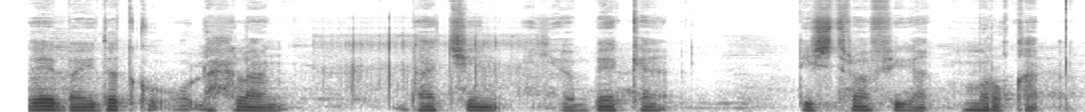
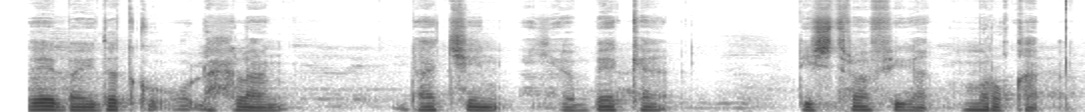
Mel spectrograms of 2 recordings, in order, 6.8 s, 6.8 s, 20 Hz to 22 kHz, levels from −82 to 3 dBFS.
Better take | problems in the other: second | background sound (Fire); 16 dB below the speech

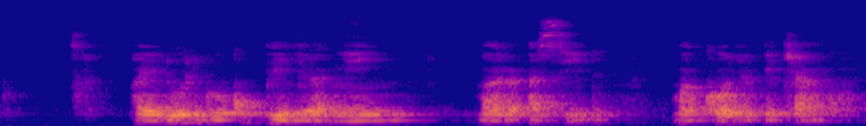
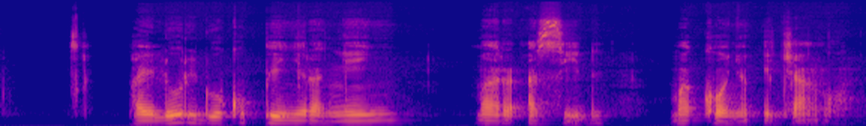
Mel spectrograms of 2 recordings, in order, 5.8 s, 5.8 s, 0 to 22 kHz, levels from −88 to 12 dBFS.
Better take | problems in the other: second | room echo; dies away in 0.6 s

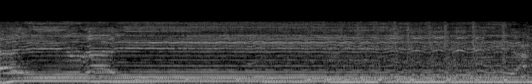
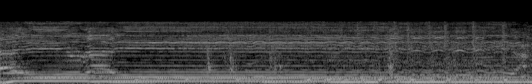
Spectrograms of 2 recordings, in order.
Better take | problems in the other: first | background sound (Door); 20 dB below the speech

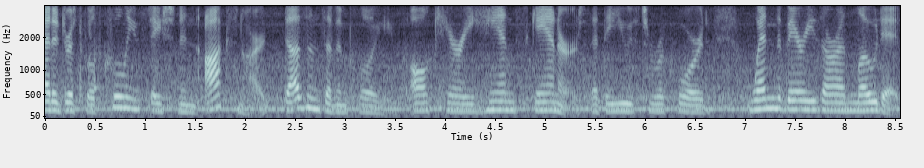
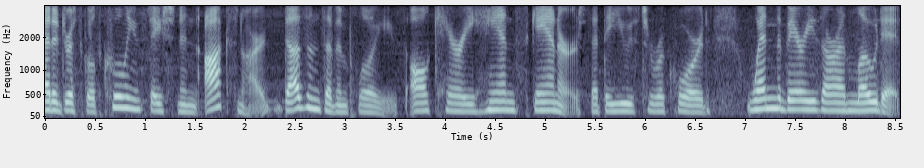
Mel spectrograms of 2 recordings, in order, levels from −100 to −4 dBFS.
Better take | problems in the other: second | background sound (Engine); 8 dB below the speech

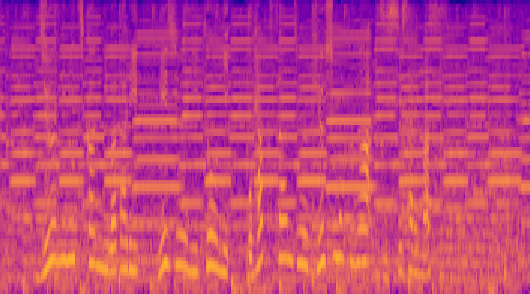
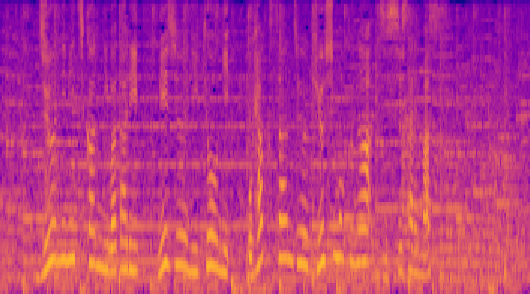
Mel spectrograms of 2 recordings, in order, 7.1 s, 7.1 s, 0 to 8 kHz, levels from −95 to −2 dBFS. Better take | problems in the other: second | background sound (Keyboard (musical)); 6 dB below the speech

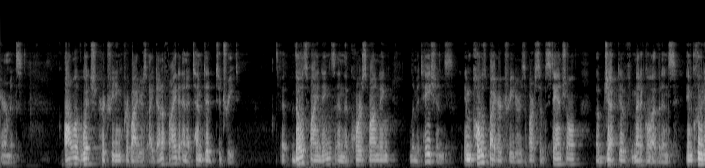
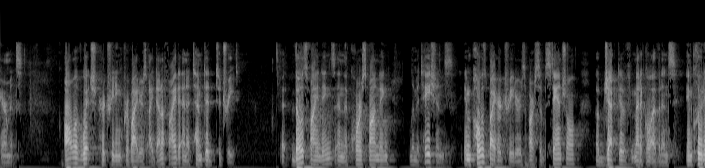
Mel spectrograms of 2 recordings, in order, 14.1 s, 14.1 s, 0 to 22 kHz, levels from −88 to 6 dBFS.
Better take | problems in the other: second | room echo; dies away in 0.3 s

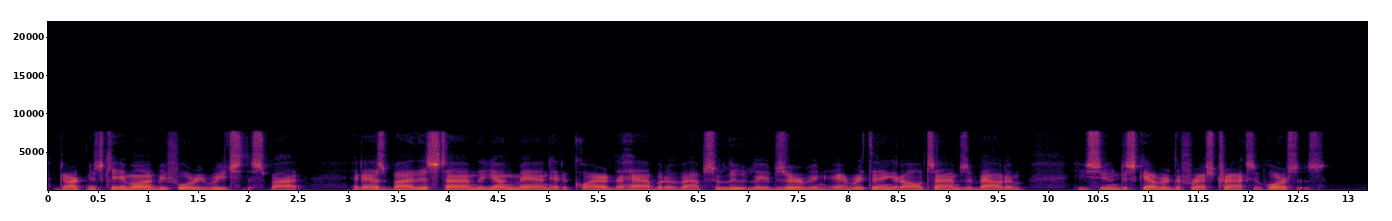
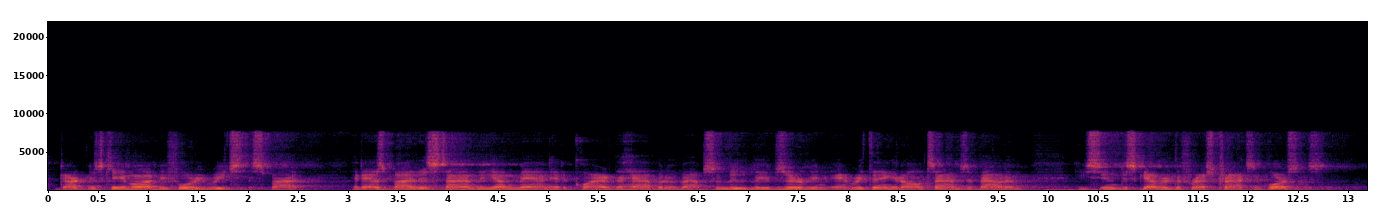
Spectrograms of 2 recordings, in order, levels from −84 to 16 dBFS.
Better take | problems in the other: first | background sound (Boom); 15 dB below the speech // room echo; dies away in 2.3 s

